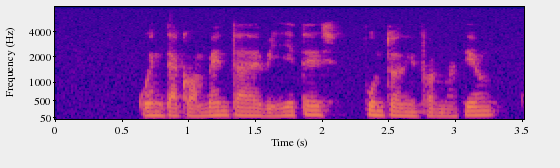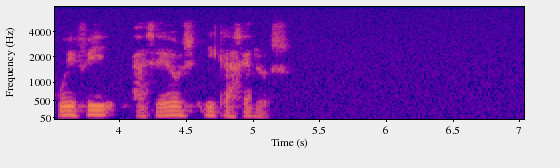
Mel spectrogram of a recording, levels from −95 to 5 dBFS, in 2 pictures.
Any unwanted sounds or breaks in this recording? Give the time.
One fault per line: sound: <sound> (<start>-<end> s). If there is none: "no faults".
no faults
